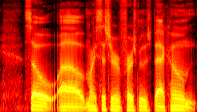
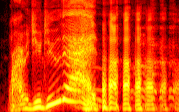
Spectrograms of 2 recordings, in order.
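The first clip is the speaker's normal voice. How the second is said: drawn-out, higher-pitched mock protest; mock outrage; 6 semitones higher, much slower than usual. Reacting to a room filled with fart smell, mock outrage. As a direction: play up the appalled complaint, slowly. Acted outraged complaint about farting.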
